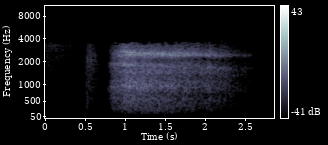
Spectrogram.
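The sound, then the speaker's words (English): A slow, deep breath taken during a guided meditation: a brief soft sniff, then one long, steady inhale lasting about two seconds that fades out gently. The breathing is soft and heard alone. “Let's take a nice deep breath right now.”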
